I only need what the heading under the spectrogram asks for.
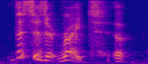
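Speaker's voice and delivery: calling out. A game narrator voices a young steward by the staircase: crying out. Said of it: "he cries out".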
